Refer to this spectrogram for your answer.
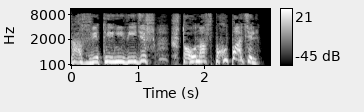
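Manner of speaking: hissed, reproachful tone. Narrator voicing a bald man who grabs a child by the collar, loud hiss. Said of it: "громко прошипел".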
